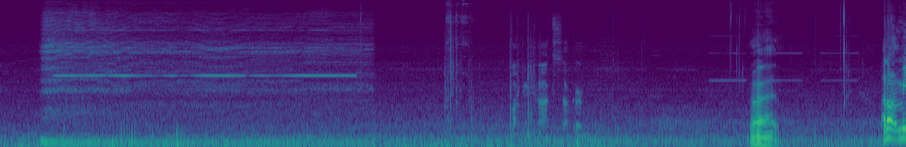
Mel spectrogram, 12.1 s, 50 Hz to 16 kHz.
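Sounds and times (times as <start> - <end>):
car cabin road noise: 0.0 - 12.0
low hum: 0.0 - 12.0
steady high tone: 0.5 - 5.0
person blowing into breathalyzer: 0.6 - 4.8.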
